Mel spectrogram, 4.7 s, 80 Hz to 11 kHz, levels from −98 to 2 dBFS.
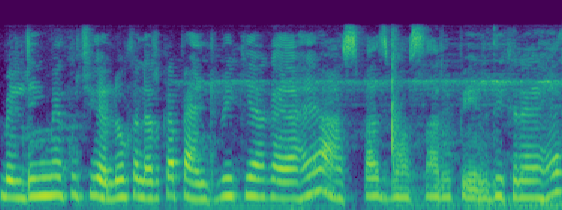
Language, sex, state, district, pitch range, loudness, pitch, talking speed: Hindi, female, Chhattisgarh, Bastar, 210-240 Hz, -18 LUFS, 225 Hz, 230 wpm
